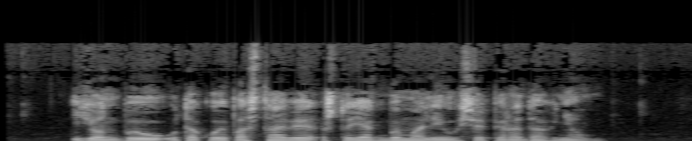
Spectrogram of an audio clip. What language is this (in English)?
Belarusian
